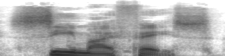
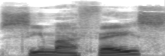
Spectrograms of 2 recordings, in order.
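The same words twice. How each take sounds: First: The voice falls at the end like a demand. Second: The voice rises at the end like a question.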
